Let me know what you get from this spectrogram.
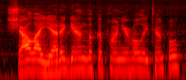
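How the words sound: It is said as a question.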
